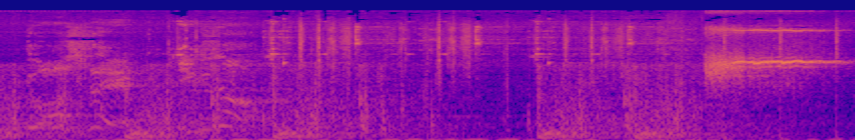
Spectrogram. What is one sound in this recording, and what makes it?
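Heavy thuds land in quick succession.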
